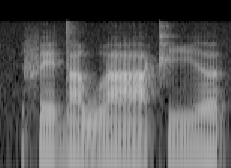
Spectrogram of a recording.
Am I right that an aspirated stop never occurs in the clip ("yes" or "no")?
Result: no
